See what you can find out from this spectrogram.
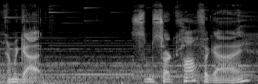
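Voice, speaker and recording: A man's voice: lowish voice, lively intonation, measured pace, gravelly, loud music behind the voice. A young man streaming a game live, playful and chatty, sniffly, reading the game text aloud. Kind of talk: casual live game commentary.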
